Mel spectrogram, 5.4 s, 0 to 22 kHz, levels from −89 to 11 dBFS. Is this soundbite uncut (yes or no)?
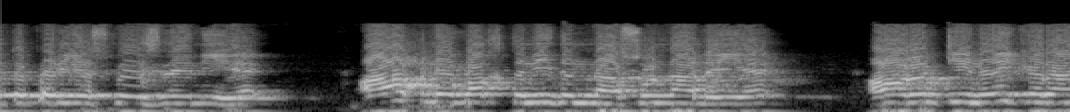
yes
